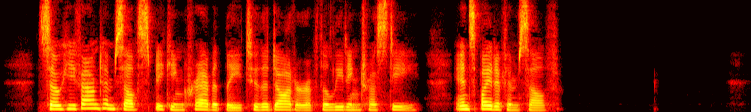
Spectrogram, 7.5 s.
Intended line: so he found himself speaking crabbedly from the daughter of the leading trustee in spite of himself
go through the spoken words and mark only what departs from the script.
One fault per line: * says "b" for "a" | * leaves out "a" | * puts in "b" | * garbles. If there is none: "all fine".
* says "to" for "from"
